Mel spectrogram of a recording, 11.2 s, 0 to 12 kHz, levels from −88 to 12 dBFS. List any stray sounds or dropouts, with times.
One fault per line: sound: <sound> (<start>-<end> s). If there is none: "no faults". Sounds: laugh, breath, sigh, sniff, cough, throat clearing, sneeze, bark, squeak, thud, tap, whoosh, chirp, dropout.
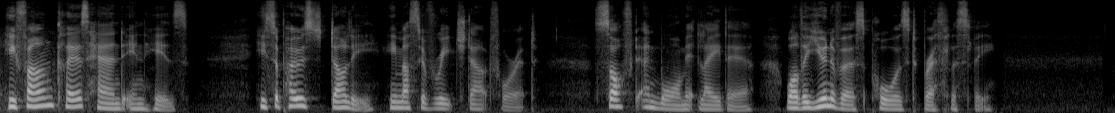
no faults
